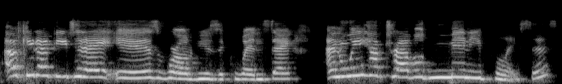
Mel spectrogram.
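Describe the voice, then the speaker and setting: A young American woman with a bright, high-pitched, expressive voice gives an online music lesson for children at normal speed. She's cheerful and chatty, as though talking straight to her young students, though the audio sounds dull.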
